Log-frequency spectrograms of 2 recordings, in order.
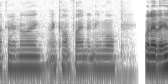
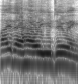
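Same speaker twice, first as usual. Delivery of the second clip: put-on loud, belted-out British accent; 4 semitones higher, 15 dB louder than usual. Showing how the polite voodoo man sounds: british accent. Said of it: "He sounds like a British person speaking".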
